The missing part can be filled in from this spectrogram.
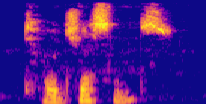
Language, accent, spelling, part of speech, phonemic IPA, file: English, Southern England, turgescence, noun, /tɜː(ɹ)ˈd͡ʒɛsəns/, LL-Q1860 (eng)-turgescence.wav
- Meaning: 1. The act of swelling, or state of being swollen or turgescent 2. Empty magnificence or pompousness; inflation; bombast; turgidity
